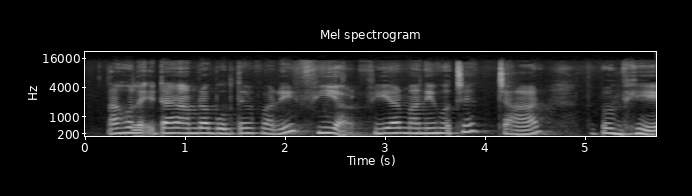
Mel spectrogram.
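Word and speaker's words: vier: এখানে আমি এটা বলিনি ফাউটা উচ্চারণ হবে ফ এর মত ফাউ দিয়ে তো আর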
